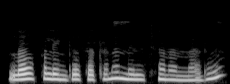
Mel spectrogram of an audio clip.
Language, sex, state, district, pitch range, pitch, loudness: Telugu, female, Andhra Pradesh, Annamaya, 225-255 Hz, 235 Hz, -17 LUFS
